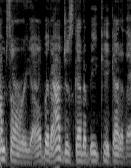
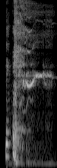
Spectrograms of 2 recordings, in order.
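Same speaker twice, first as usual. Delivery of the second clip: high squealing laugh bursting out; can't hold the laugh in; burst of laughter. Real, not acted. Laughing at a family joke.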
